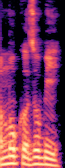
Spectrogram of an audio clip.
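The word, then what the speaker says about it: 木曜日: Theo tiếng Nhật họ đọc là Mokuzubi.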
